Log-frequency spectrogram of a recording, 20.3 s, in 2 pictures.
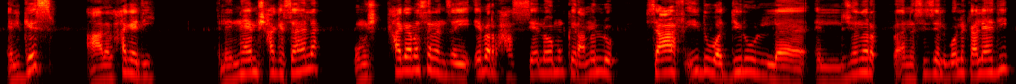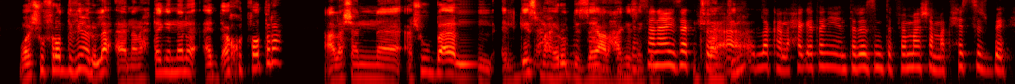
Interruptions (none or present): present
